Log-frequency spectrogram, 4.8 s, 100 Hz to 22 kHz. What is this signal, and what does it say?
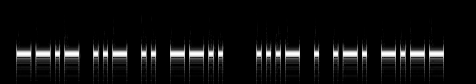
Morse code, heard as a keyed tone, about 25 wpm, 700 Hz. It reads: QUIZ VERY
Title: Pangram Challenge v2 - 25wpm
